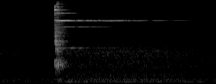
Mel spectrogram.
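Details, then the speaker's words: Tuning fork struck for hearing tests during a nurse's head-to-toe assessment of a female patient: a sharp metallic strike followed by a clear, high ringing tone that slowly fades, placed on the head. "take my tuning fork i'm going to hit it and i'll place it behind your ear first"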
